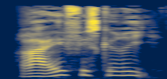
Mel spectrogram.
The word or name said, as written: rejefiskeri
